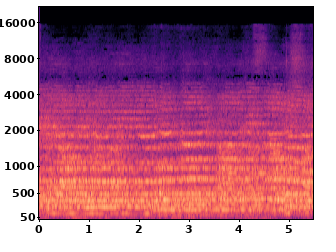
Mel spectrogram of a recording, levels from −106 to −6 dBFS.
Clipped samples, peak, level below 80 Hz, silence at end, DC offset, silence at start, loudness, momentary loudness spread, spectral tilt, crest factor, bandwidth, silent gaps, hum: under 0.1%; -10 dBFS; -54 dBFS; 0 s; under 0.1%; 0 s; -25 LUFS; 3 LU; -6.5 dB/octave; 14 dB; 13 kHz; none; none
